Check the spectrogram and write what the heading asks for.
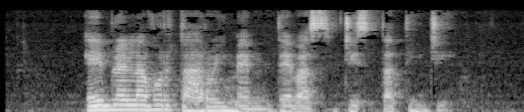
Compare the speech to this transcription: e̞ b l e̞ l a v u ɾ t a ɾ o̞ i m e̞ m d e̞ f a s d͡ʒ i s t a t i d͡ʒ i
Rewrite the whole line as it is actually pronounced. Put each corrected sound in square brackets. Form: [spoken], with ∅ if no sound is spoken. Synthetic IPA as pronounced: e̞ b l e̞ l a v [o] ɾ t a ɾ o̞ [j] m e̞ m d e̞ [v] a s d͡ʒ i s t a t i d͡ʒ i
